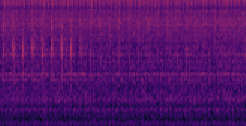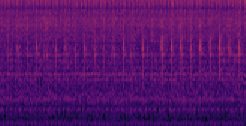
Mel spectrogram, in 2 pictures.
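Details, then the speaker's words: Chevrolet Corsa Montana petrol engine at idle: sharp regular tick about four per second, which disappears when accelerating; prior diagnoses suggested piston slap, wrist pin, or lifter, and the engine is to be opened. "é só quando ele tá sem rotação, ó. Quando você acelera, ele não faz o barulho, ó."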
